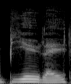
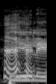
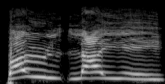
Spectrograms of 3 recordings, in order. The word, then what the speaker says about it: Baulieu: Bewley is spelt B-A-U-L-I-E-U. Imagine people like, just like someone being like, and next up we have... Bowley. Yeah, so probably wouldn't work.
